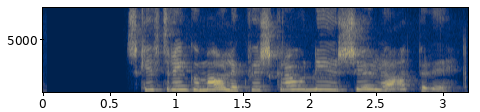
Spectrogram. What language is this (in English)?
Icelandic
